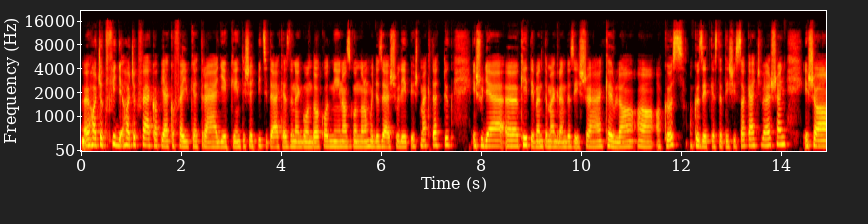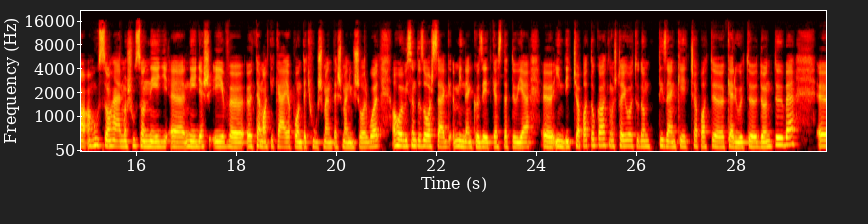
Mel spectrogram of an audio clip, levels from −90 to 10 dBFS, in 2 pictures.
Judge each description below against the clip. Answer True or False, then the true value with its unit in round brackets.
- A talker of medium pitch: True (150 Hz)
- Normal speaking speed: True (130 wpm)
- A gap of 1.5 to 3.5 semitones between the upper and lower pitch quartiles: True (2.5 semitones)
